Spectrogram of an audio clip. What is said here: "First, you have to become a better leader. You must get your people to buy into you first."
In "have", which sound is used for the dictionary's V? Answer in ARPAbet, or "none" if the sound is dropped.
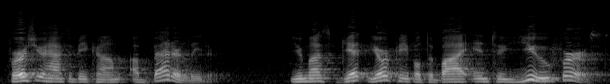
F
